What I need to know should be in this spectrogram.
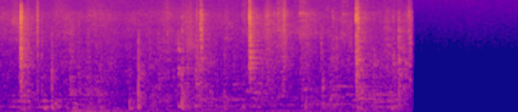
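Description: An audience claps in a large hall.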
